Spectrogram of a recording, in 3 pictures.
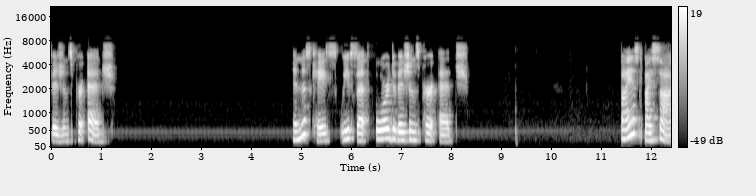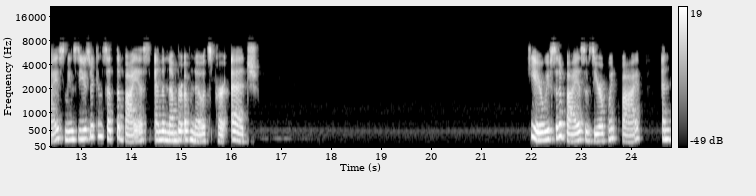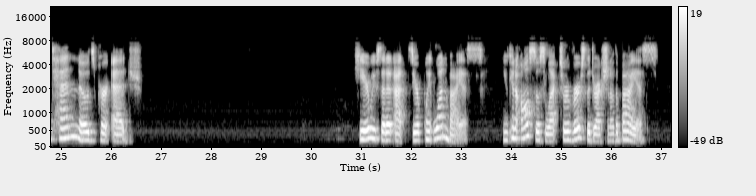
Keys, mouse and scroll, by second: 4.1 click, 9.8 click, 11.1 click, 12.9 click, 15.0 click, 21.0 click, 27.6 click, 30.0 click, 34.0 click, 35.9 click.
